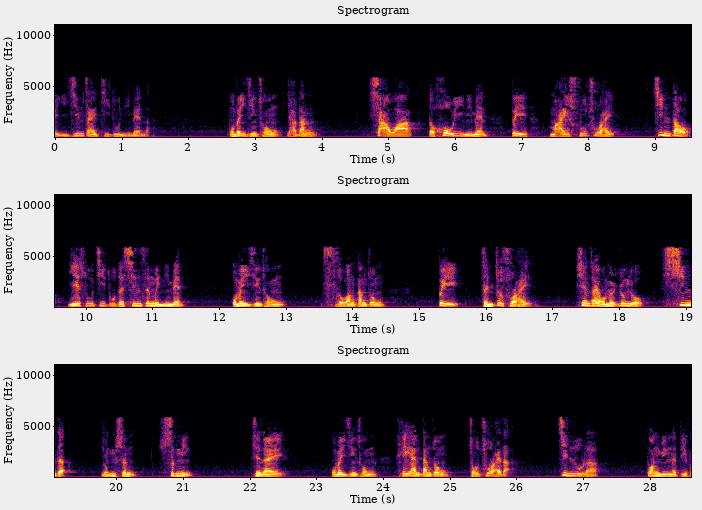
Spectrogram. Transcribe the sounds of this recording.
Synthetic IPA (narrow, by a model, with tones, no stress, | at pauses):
əni˨˩t͡ɕi˥ŋt͡sa˥˩ɪt͡ɕi˥t̪u˥nḭ˨˩mjɛ˥˩nlə̰˩ | wɔ˨˩mə˦ni˨˩t͡ɕi˥ŋt͡sʰʊ˧˥ŋja̰˨˩t̪ɑ˥ŋ | ɕja˥˩wa˥ | d̪̥ə˨xo˥˧ʊi˥˩ni˨˩mjɛ˥˩n | pe˥˩ɪ | ma˨˩ɪʂu˧˥ʈ͡ʂʰu˥la˧˥ɪ | t͡ɕi˥˧nt̪ɑ˥˩ʊ | jɛ˥su˥t͡ɕi˥t̪u˥d̪ə˨ɕi˥nʂə˥ŋmi˥ŋni˨˩mjɛ˥˩n | wɔ˨˩mə˦ni˨˩t͡ɕi˥ŋt͡sʰʊ˧˥ŋ | sɹ̩˨˩wɑ˧˥ŋt̪ɑ˥ŋʈ͡ʂʊ˥ŋ | pe˥˩ɪ | ʈ͡ʂə˨˩ŋt͡ɕjo˥˩ʊʈ͡ʂʰu˥la˧˥ɪ | ɕjɛ˥˧nt͡sa˥˩ɪwɔ˨˩mə˧˦njʊ˥˧ŋjo˨˩ʊ | ɕi˥nd̪ə˨ | jʊ˨˩ŋʂɤ˥ŋ | ʂɤ˥ŋmi˥˩ŋ | ɕjɛ˥˧nt͡sa˥˩ɪ | wɔ˨˩mə˦ni˨˩t͡ɕi˥ŋt͡sʰʊ˧˥ŋ | xe˥ɪa˥˩nt̪ɑ˥ŋʈ͡ʂʊ˥ŋ | t͡so˨˩ʊʈ͡ʂʰu˥la˧˥ɪd̪ə̰˧ | t͡ɕi˥˧nɻu˥˩lə˩ | kwɑ˥ŋmi˧˥ŋd̪ə˧t̪i˥˩fɑ˨˦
